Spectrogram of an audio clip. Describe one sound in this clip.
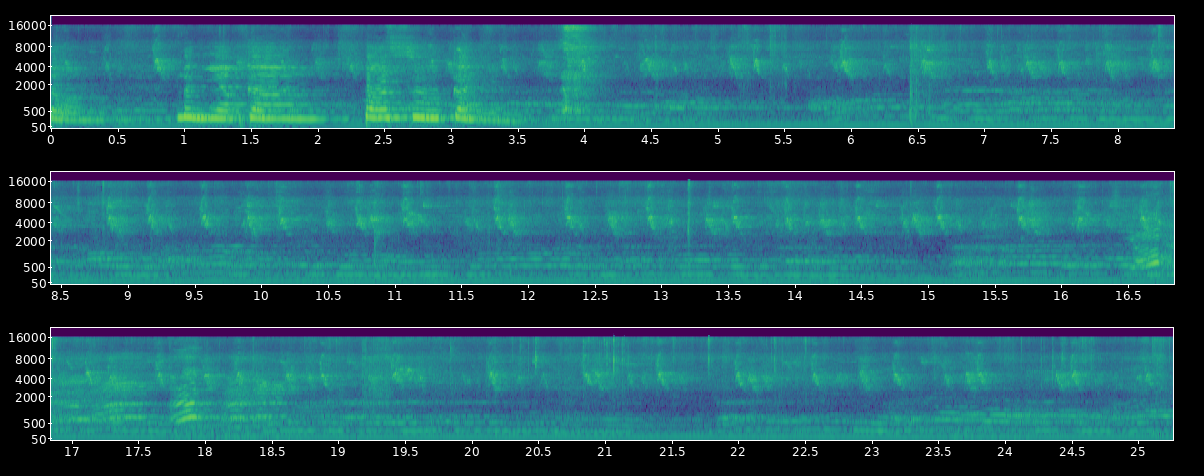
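A large crowd of men and women sings together outdoors.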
